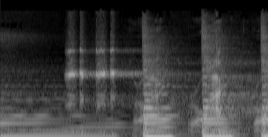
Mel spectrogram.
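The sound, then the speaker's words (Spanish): Frogs croak in a few rough, buzzy bursts, loud and clustered, with short gaps between them, over a steady tonal hum that runs through the whole clip. “Mira cómo croan las ranitas.”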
